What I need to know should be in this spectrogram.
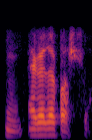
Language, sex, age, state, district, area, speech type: Bengali, male, 18-30, West Bengal, Kolkata, urban, conversation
